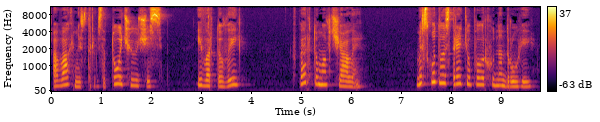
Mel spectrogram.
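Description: Brief: female audiobook narrator, measured and expressive, a bit higher-pitched voice. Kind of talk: scripted first-person story narration.

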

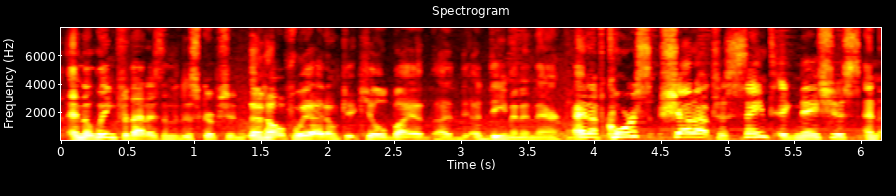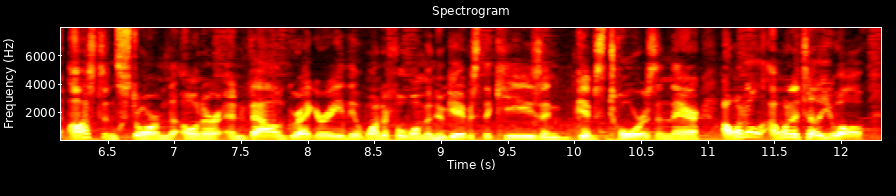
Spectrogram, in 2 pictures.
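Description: A young adult man, a vlog host, chatting casually in a playful, excitable way. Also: high voice. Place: abandoned building at night, car, outdoors by a pool.

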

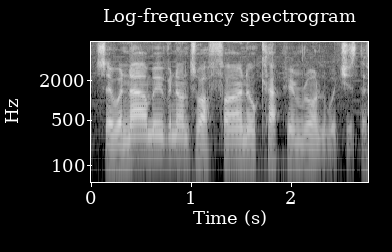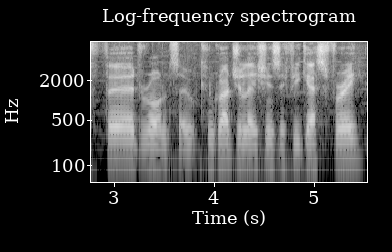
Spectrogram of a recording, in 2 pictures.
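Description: A man giving a steady, instructive voice-over for a welding tutorial and talking straight to viewers. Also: medium pitch, a little fast, soft background music.

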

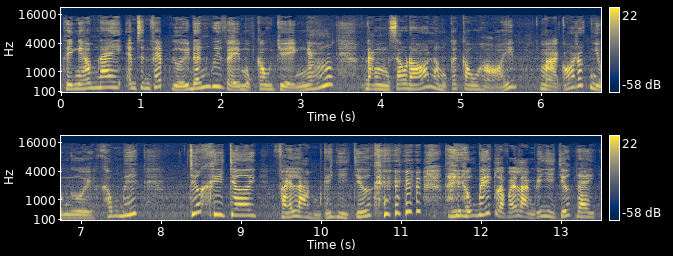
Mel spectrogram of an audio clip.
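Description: A woman's voice: medium pitch, sing-song, normal speed. Woman host, Southern Vietnamese accent, chatty folksy comic storyteller; mic a little distant, faint noise behind. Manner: chatty, folksy, addressing viewers.

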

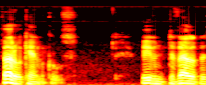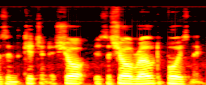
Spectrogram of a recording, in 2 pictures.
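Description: A man's voice: lowish voice, steady tone, brisk, fairly bright tone, natural voice. A man playing a weary raccoon detective, slight southern drawl, dry and laid-back, self-mocking, game character. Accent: slight southern drawl, put on. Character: weary male raccoon detective, wry bachelor.

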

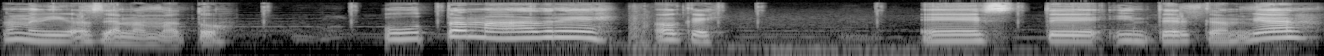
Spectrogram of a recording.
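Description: A young woman with a Mexican accent giving excitable live-stream commentary while she plays a game, swearing casually and talking to the characters on screen. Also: medium pitch, slow pace, vocal fry, soft background music. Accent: Mexican Spanish. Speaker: gaming streamer.

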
